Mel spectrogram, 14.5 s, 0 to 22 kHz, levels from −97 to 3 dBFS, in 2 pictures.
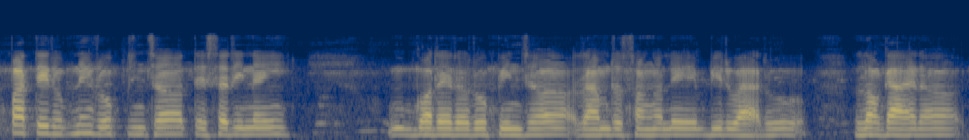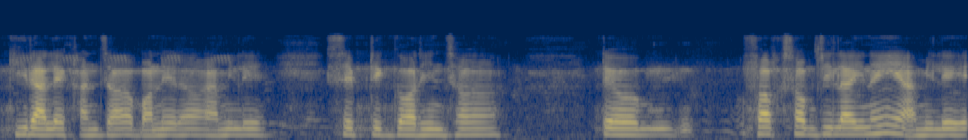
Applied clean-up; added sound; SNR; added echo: none; none; none; none.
